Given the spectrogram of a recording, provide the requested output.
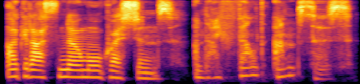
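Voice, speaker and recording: A woman playing a wry, guarded adventurer heroine in a fantasy game, with a measured, dramatic delivery. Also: lowish voice, darkish tone, husky, dry recording, studio quality. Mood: grave narration. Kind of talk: scripted fantasy game voice lines and narration.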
